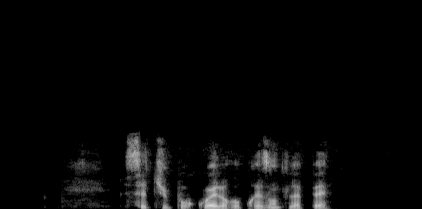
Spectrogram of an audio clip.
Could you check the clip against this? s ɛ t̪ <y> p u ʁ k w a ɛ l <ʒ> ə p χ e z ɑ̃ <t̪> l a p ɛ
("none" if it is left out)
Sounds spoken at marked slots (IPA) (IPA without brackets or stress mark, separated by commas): y, ʁ, t̪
